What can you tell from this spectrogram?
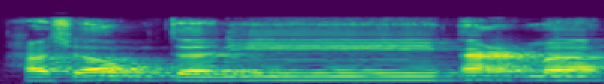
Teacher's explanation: ഹശർതനി അഅ്മ, ഇതിൽ യാഇൻ്റെ ദീർഘം മദ് മുൻഫസിൽ ജായിസ് എന്നതാണ്. 4-5 ഹറക്കത്തിൻ്റെ അളവിൽ യാഇനെ ദീർഘിപ്പിക്കുക.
